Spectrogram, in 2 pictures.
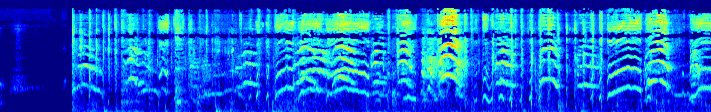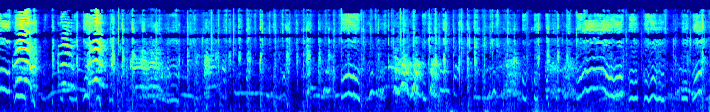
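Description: A young red fox kit making many short, high whining squeaks. Each call rises and falls in pitch, and they come in quick clusters, loudest about nine seconds in.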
